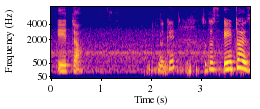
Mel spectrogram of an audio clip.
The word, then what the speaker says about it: eta: Then this symbol is known as, pronounced as eta, okay?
